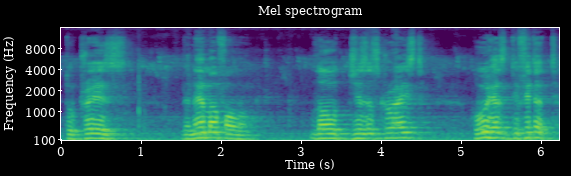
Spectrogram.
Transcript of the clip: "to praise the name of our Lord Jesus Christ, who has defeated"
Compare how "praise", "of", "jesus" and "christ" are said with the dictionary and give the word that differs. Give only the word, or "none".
of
